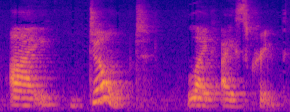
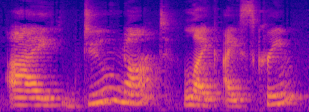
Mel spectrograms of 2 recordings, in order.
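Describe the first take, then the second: First: Do and not are joined into one short word. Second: The words do and not are said separately.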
